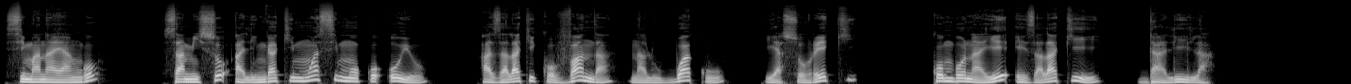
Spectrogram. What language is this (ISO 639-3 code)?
lin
